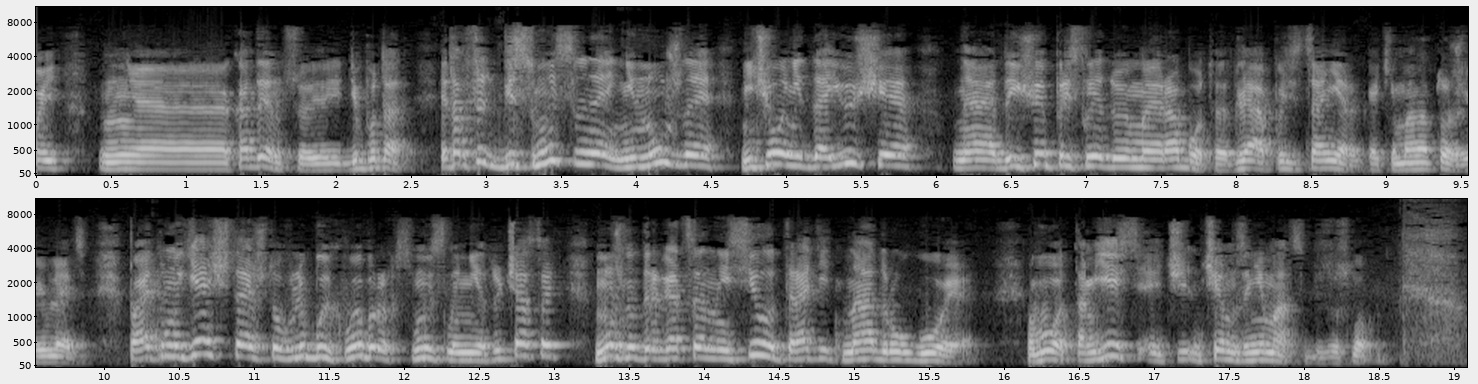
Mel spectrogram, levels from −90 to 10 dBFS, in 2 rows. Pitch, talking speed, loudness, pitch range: 170 Hz, 130 wpm, -19 LUFS, 145-205 Hz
